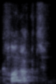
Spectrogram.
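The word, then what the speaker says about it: Connacht: Uh, the pronunciation of these, by the way, is if you look at the very north there in the green spot, uh, you have Olster. Then in yellow, we have Conuct.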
